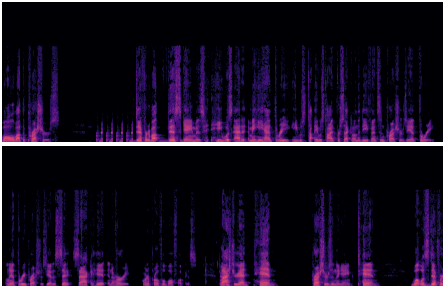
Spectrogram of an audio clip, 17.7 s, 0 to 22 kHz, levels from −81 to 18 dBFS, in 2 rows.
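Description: From 2.0 s to 2.61 s the speech stutters quickly and evenly: a fragment about 0.2 s long plays three times in a row, with a brief mute at each jump, before the audio moves on into "different about this game". This is a CD stuck on one turn: a scratch knocks the laser back one track at the same point on each rotation of the disc, so the same short stretch of audio repeats.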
